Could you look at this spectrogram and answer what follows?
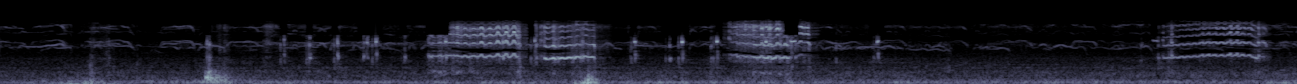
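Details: At a city nest on a ninth-floor planter in Aguadulce (Almería), common kestrel chicks are fed a swift by the female while the male brings a chameleon; loud harsh squealing bursts alternate with thin wavering whistles and a few knocks.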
